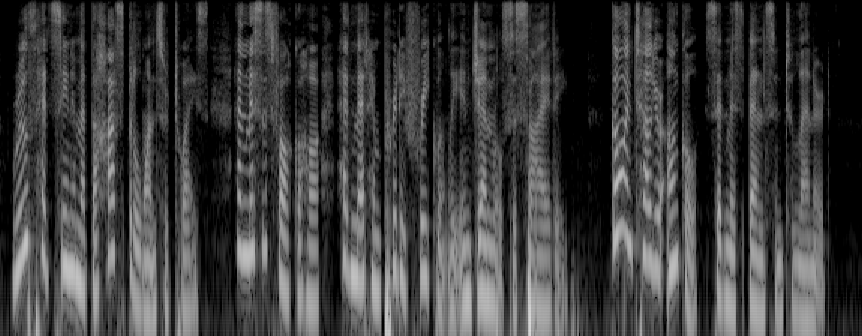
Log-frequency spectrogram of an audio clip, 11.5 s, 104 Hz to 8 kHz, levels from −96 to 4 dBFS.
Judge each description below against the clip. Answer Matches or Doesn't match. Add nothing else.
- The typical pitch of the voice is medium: Matches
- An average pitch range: Doesn't match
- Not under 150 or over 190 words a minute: Matches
